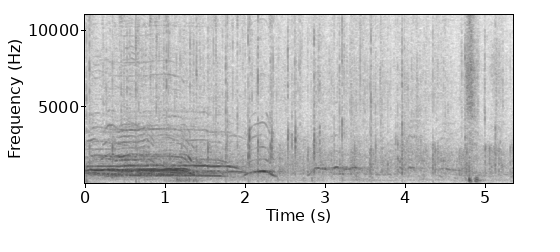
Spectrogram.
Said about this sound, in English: Give him a huge hand clap.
